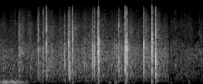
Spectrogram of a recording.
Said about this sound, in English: Let's give our actors a round of applause.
